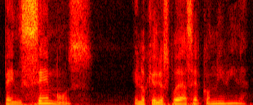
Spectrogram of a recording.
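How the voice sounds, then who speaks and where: A man's voice: fairly high pitch, unhurried. A male pastor preaching a sermon in a church, acting out the voices of people he quotes. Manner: animated, acts out congregants' voices in quotes.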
